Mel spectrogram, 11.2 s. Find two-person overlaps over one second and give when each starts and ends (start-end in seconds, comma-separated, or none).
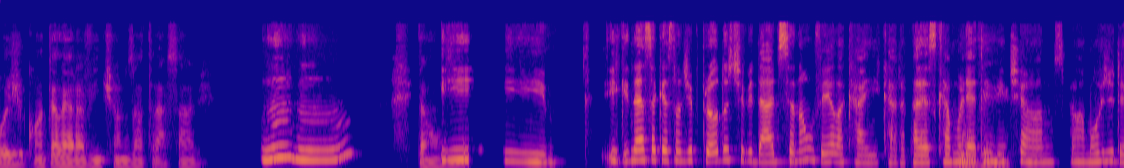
none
